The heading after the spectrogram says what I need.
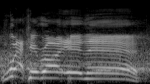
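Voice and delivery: loud, high yob shouting; chavvy English porn bloke. Retold or imitated. An English porn actor shouting at his partner, loud chav voice. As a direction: bellow it like a lairy chav. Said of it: "You watch English porn".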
